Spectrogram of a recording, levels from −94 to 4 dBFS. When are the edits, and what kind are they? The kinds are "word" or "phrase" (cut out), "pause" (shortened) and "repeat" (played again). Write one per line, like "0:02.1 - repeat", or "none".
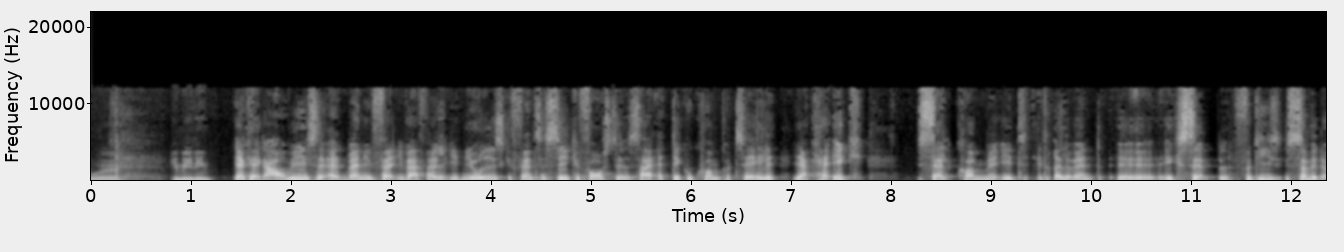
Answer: none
